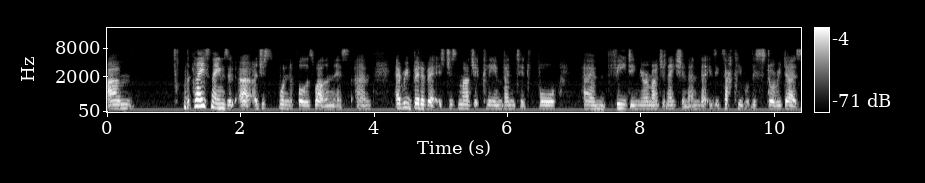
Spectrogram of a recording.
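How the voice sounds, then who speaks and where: With a British accent and an enthusiastic tone, a woman speaks at a fairly quick pace in a fairly low pitch, showing ordinary pitch variation and big swings in loudness. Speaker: book reviewer. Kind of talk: casual book review vlog. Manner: hesitant, many ums.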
